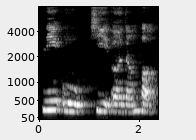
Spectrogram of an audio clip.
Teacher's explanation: there is no rising intonation to indicate that it is a question, and the intonation of Quanzhou dialect is level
